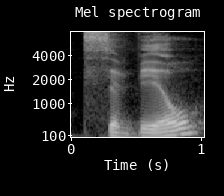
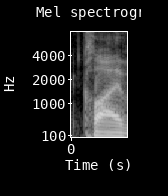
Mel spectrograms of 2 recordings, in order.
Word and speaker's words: Clive: And then you have Seville. Is that Seville Owen? Is that how you pronounce his name?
